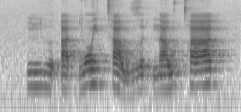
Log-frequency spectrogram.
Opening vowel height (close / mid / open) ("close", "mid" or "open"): close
